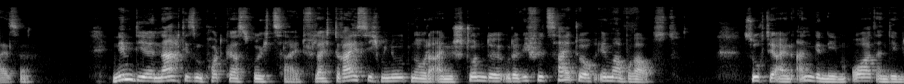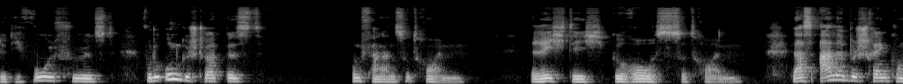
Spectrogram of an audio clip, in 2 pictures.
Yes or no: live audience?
no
